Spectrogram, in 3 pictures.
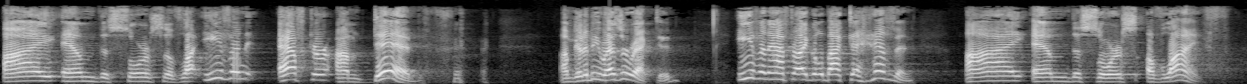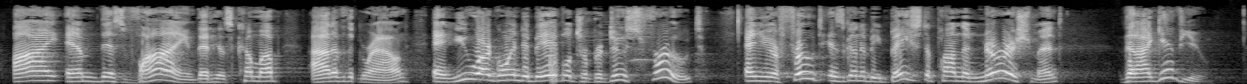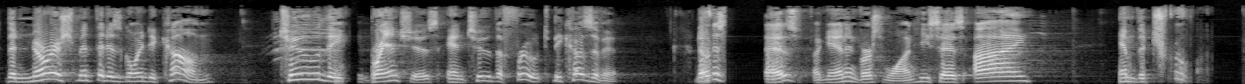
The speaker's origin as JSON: {"language": "English", "town": "Chicago", "region": "Illinois", "country": "United States", "tie": "born or raised there", "said": "I grew up in Chicago. I don't have a lot of big gardens up there."}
